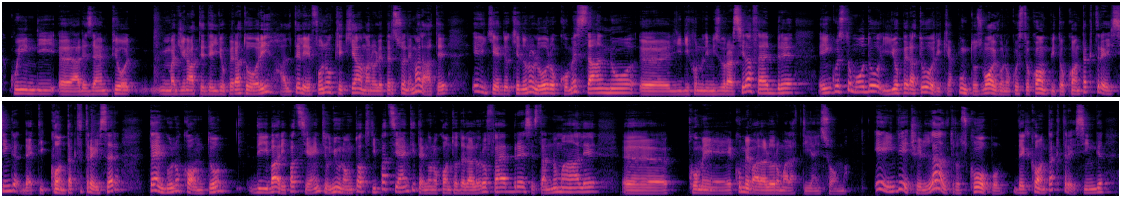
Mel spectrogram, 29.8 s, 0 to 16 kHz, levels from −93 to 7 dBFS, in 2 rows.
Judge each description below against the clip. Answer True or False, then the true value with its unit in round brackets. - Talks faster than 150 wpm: True (160 wpm)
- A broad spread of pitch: True (5.9 semitones)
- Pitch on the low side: False (145 Hz)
